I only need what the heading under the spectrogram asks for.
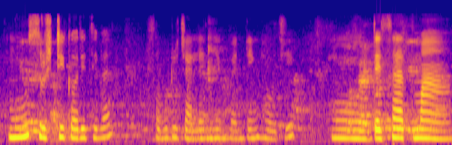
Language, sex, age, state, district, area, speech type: Odia, female, 30-45, Odisha, Sundergarh, urban, spontaneous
